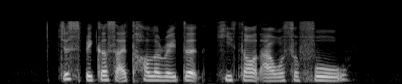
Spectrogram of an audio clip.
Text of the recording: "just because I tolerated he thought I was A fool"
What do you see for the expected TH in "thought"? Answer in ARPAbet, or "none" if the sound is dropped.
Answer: TH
